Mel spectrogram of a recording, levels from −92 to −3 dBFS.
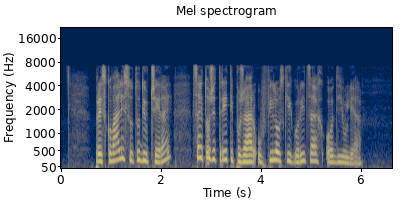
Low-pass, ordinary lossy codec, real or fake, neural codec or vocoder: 7.2 kHz; none; real; none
